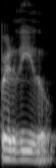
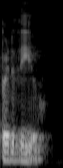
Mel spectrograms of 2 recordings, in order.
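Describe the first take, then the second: First: The d between the final vowels is pronounced. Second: The d between the final vowels is dropped. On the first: "en la palabra perdido" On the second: "que se pronuncia perdido"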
